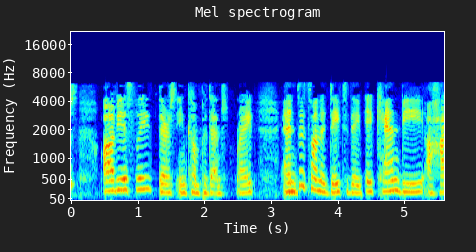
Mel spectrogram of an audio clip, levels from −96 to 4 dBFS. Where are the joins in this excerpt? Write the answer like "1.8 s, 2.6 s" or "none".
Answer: 1.6 s, 2.4 s, 3.4 s, 4.4 s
